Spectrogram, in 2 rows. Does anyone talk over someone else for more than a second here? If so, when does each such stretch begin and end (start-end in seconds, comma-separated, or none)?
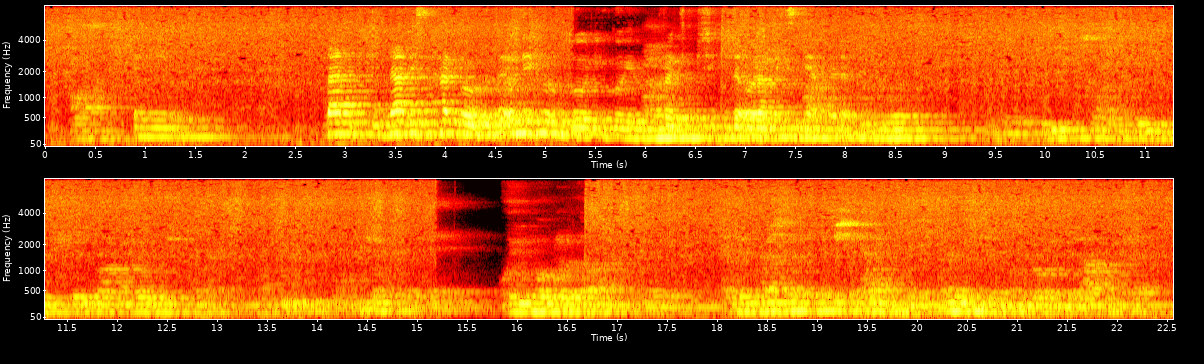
5.8-8.1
